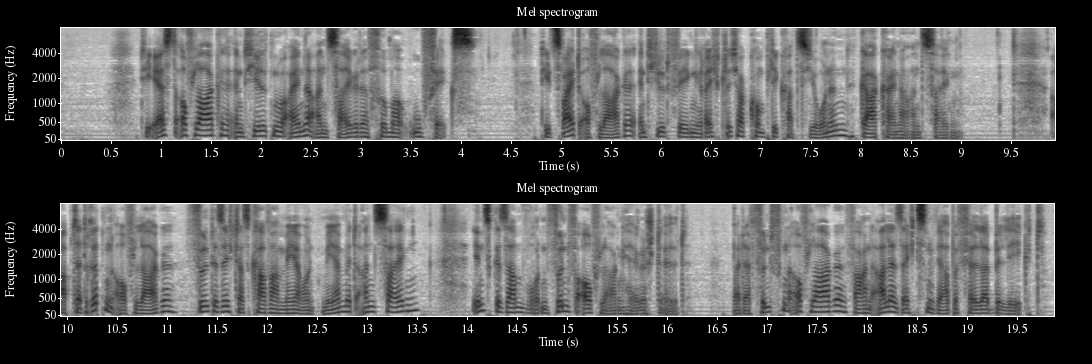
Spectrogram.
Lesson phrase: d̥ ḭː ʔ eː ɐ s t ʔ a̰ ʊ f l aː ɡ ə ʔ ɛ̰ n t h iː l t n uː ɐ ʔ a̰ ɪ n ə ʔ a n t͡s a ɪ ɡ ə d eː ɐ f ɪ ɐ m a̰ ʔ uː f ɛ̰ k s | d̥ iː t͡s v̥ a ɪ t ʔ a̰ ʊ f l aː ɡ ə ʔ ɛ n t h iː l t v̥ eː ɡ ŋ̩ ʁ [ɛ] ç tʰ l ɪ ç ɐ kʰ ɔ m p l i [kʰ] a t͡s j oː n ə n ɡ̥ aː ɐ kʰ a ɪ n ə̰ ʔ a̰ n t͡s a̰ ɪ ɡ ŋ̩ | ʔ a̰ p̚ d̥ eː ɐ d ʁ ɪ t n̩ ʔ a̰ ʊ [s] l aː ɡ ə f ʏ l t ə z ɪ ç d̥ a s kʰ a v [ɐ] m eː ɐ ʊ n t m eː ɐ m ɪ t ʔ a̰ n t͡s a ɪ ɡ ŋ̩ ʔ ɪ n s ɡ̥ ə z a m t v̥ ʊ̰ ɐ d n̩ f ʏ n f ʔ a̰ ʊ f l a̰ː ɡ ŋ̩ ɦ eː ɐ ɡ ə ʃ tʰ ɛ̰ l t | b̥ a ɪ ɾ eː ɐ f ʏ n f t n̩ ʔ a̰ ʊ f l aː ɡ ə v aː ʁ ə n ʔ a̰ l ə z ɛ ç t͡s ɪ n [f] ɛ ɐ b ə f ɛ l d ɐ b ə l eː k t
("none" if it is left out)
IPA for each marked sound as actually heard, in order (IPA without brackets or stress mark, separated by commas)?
ɛ, kʰ, f, ɐ, v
